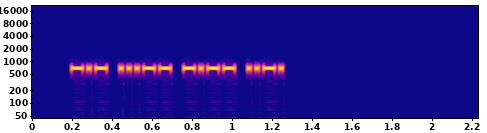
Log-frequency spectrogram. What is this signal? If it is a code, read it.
Morse code, heard as a keyed tone, about 58 wpm, 700 Hz. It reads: K3YF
